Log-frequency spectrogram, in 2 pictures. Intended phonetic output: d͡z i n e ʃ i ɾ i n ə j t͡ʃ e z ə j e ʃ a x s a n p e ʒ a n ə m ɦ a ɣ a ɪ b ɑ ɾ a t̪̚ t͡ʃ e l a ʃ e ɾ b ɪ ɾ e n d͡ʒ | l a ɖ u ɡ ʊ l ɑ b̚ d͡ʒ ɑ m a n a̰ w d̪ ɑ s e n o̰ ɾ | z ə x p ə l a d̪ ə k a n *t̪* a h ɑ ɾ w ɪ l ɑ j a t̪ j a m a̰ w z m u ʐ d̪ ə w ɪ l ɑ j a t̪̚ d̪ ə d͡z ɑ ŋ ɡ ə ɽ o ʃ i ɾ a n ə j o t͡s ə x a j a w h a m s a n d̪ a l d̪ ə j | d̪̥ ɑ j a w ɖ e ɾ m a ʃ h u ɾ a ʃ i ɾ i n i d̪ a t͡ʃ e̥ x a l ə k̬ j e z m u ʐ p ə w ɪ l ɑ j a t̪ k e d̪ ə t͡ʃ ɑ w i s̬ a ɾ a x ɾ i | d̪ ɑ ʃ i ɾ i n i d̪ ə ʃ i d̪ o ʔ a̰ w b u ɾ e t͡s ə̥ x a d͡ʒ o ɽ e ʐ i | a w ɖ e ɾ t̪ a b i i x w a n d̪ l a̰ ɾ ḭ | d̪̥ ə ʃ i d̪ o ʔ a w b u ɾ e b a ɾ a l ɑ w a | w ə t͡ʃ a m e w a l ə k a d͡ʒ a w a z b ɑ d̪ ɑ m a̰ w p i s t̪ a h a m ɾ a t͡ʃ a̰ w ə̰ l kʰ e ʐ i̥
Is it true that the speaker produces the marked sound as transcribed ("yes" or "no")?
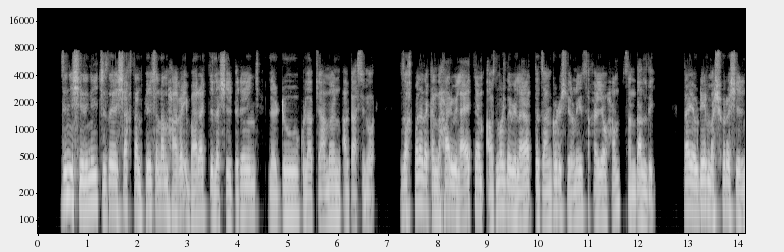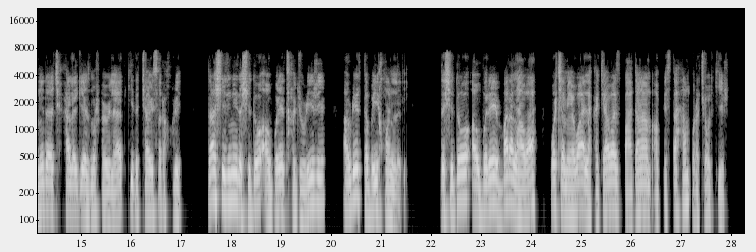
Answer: no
